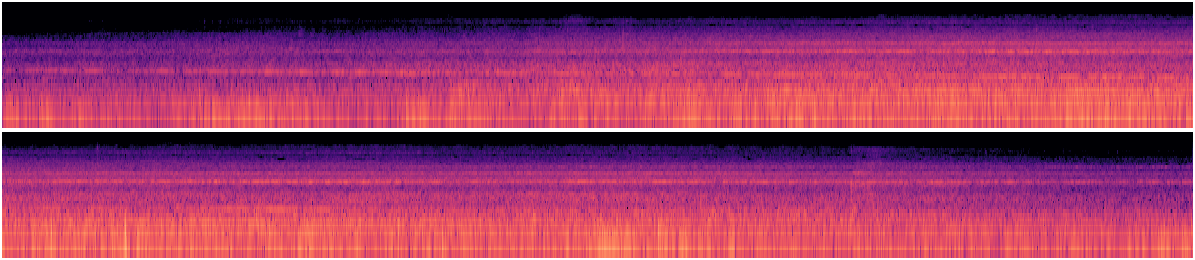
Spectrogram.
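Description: Great Western Railway passenger multiple unit running into the platform and slowing. The wheels and running gear rumble, a motor whine falls slowly in pitch over the first ten seconds or so, and a steady high squeal joins from about four seconds in.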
